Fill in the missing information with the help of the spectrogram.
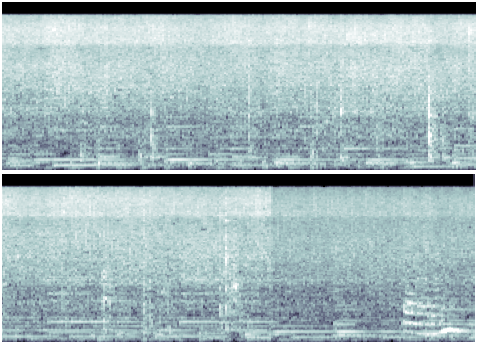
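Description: Chopped tomatoes and onions sizzling in hot oil in a frying pan while a metal spatula stirs them, with occasional sharp clicks of the spatula against the pan. The stirring stops near the end, leaving the sizzle.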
